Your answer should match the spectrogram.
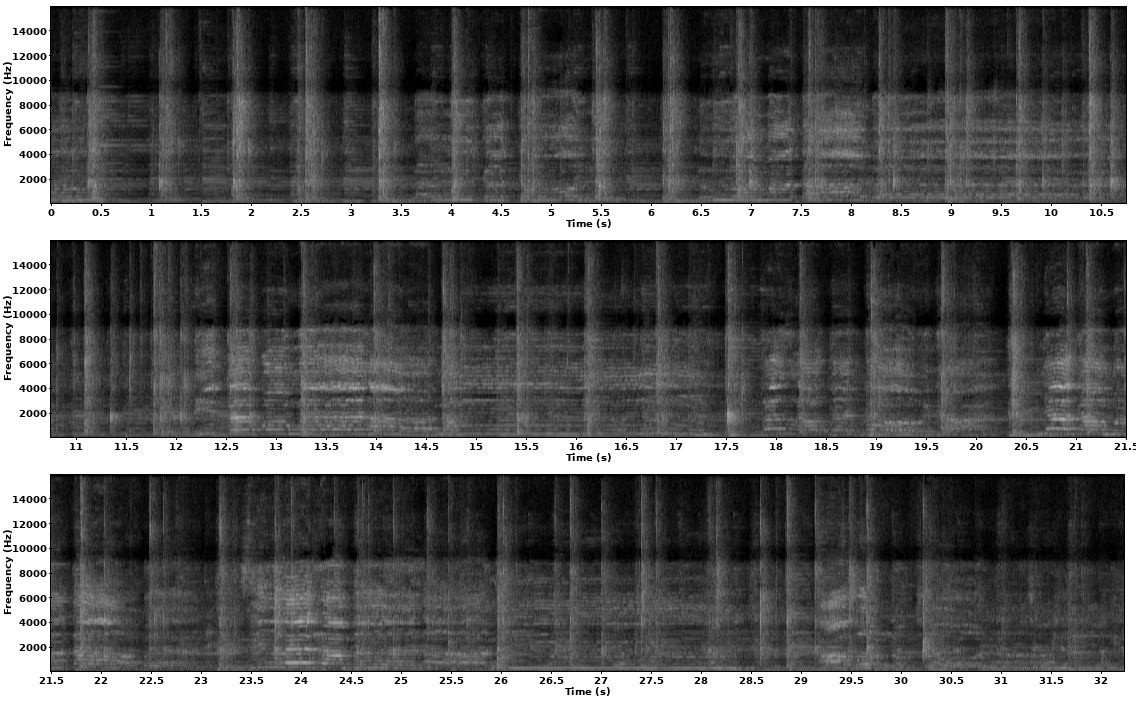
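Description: A man singing to his own acoustic guitar, strummed in a steady rhythm of about two strokes a second.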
